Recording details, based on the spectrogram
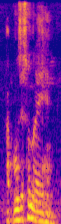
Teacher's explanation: निम्न स्वर नीचे की तरफ आते हैं बोलते हुए। हम वाक्य ऊंची आवाज में पहला शब्द शुरू किया और बोलते बोलते धीमी आवाज हो गई। आप मुझे सुन रहे हैं, इसमें ये एक अंतर है, ये निम्न हो जाना है।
